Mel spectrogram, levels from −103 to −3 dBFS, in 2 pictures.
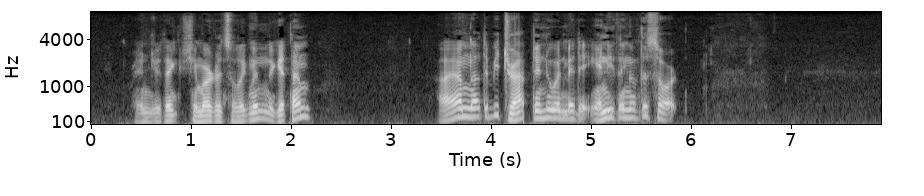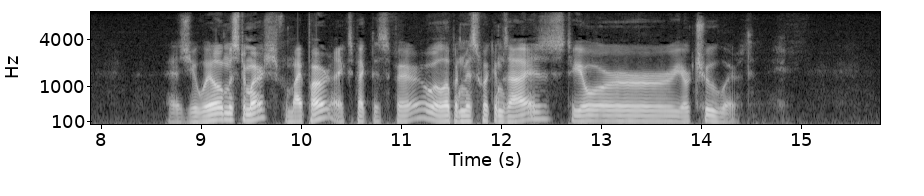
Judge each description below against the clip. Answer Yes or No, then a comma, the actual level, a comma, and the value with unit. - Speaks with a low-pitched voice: Yes, low, 105 Hz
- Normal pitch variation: No, wide, 5.7 semitones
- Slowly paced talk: No, average, 165 wpm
